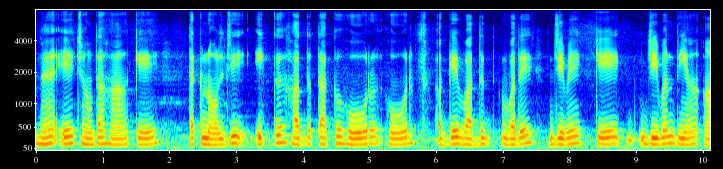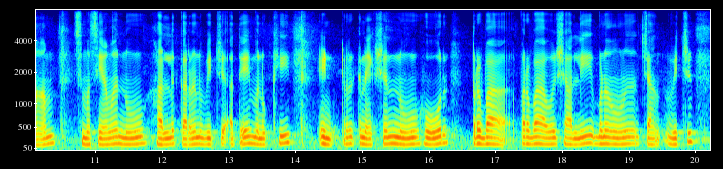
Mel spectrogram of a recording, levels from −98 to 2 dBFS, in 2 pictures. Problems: none marked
